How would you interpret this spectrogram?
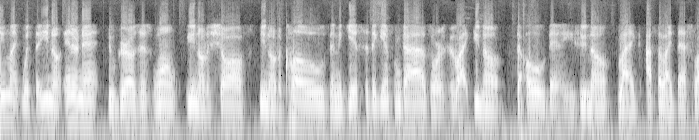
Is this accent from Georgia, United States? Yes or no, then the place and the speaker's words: yes; Atlanta, Georgia, United States; No, I'm from Atlanta. I live in Atlanta, Sandy Springs.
